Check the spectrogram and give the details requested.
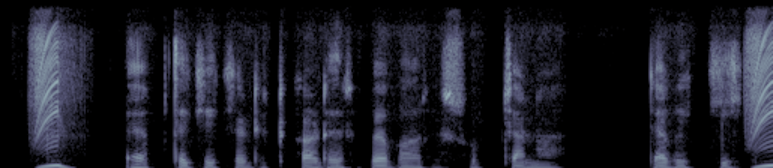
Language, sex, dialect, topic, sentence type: Bengali, male, Jharkhandi, banking, question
